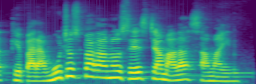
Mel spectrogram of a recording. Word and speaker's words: Samhain: Samhain, pronunciado Samhain, es la palabra del gaélico irlandés que designa el mes de noviembre, mientras que en gaélico escocés, Samhain, pronunciado Samhain, designa la fiesta de All Hallows, el 1 de noviembre.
